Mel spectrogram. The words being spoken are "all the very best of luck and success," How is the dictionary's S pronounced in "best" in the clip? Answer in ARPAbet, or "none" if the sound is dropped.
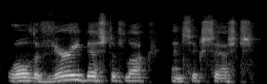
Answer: S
